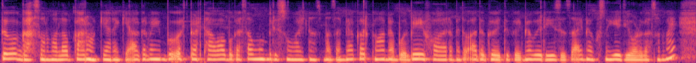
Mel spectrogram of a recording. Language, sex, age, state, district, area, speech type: Kashmiri, female, 30-45, Jammu and Kashmir, Kulgam, rural, spontaneous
